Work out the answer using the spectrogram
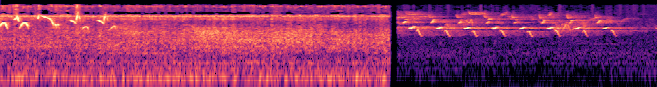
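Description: Indigo Bunting song: bright, high notes in quick paired phrases, first over a steady hiss of background noise, then clearer against a quiet background.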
